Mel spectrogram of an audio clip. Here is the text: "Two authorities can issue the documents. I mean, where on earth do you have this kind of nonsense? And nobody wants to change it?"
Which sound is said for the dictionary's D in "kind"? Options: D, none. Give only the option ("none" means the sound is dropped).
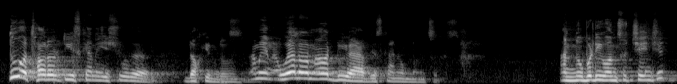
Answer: D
